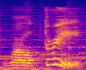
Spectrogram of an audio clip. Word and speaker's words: WWW: No, not spelled World 3, spelled WWW, but pronounced World 3.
